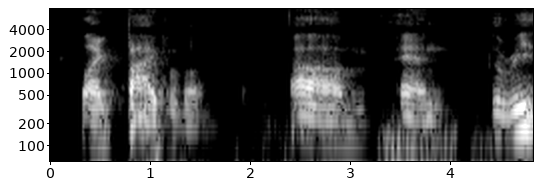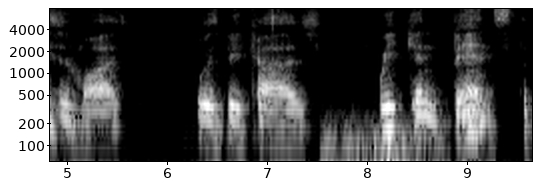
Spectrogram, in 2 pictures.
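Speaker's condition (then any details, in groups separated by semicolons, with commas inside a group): ALS; voice very hoarse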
